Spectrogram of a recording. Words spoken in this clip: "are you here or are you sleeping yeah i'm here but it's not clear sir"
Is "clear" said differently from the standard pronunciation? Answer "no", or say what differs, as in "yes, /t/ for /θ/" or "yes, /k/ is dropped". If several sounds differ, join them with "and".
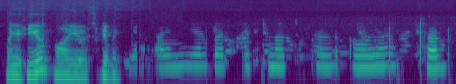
yes, /l/ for /ɹ/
